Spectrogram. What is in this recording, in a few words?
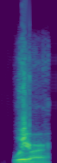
"whirr", American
